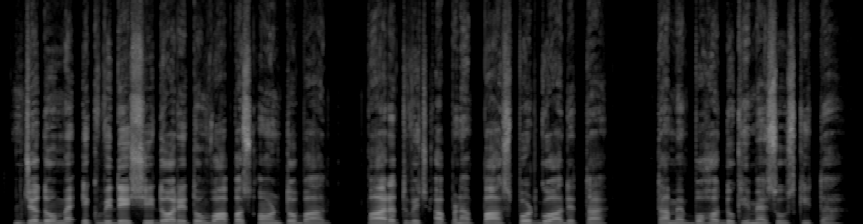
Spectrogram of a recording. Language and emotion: Punjabi, sad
